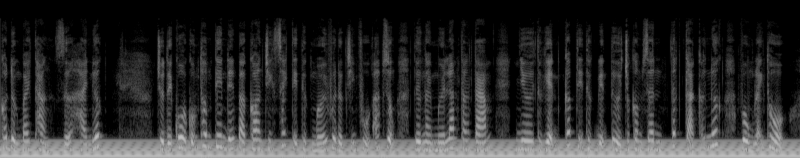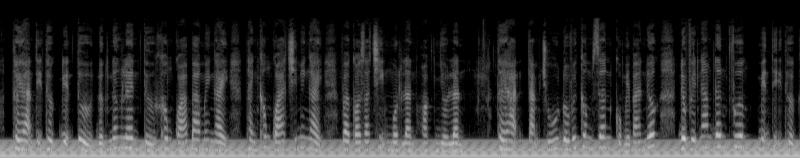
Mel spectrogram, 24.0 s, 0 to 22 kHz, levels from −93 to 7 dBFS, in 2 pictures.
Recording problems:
electrical hum; loud; throughout; 60 Hz, 5 dB below the speech

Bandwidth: 13.5 kHz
